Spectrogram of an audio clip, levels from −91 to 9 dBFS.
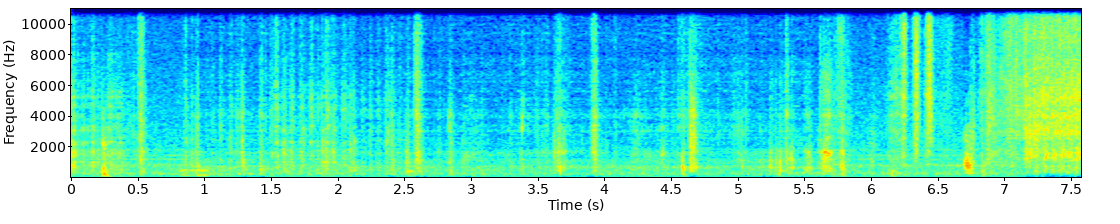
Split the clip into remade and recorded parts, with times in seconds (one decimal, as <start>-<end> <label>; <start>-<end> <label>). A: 0.0-0.9 recorded; 0.9-1.5 remade; 1.5-2.1 recorded; 2.1-5.7 remade; 5.7-7.6 recorded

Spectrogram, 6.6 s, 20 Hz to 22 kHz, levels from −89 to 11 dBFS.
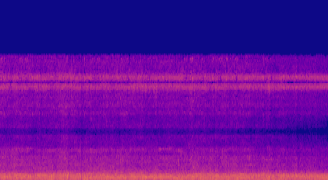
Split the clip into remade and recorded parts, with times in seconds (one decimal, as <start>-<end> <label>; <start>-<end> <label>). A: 0.0-5.6 remade; 5.6-6.6 recorded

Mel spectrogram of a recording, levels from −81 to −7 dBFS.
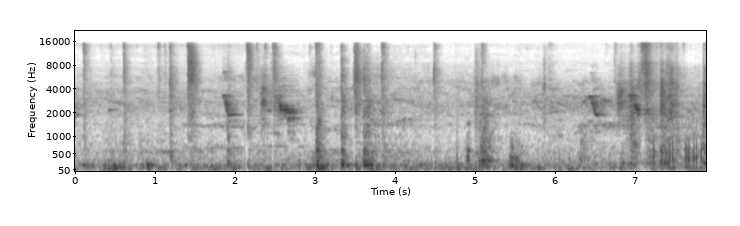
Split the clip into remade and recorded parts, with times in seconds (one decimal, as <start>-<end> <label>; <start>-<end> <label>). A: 0.0-2.1 remade; 2.1-7.9 recorded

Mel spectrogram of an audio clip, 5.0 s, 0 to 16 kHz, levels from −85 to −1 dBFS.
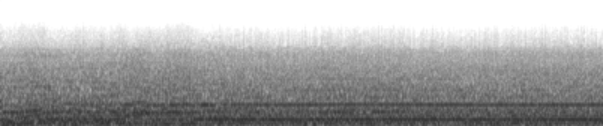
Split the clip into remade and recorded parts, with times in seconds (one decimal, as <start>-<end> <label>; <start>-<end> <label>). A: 0.0-1.9 remade; 1.9-5.0 recorded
